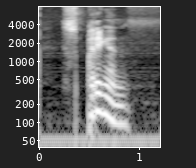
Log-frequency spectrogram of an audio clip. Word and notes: bound: /ˈbaʊnd/; [baʊnd]

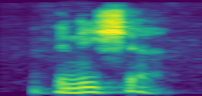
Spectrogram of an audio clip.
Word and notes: Venetia: /vəˈniʃə/; /vɪˈniːʃə/

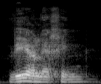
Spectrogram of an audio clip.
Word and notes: réponse: [ʁe.pɔ̃s]; France

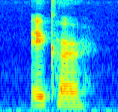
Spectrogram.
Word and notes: acre: American English; [ˈeɪ.kɚ]; /ˈeɪ.kɚ/

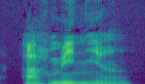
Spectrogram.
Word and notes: arménien: /aʁ.me.njɛ̃/; France

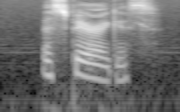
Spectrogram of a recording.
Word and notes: asperge: France; [as.pɛʁʒ]

